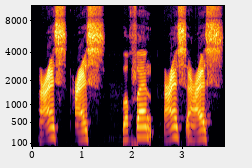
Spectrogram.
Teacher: سین کی زبر کو ظاہر نہیں کریں گے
